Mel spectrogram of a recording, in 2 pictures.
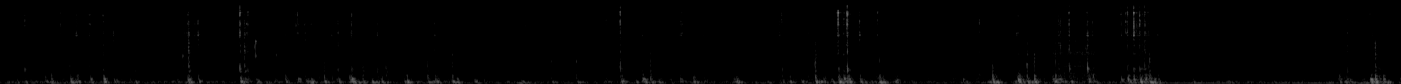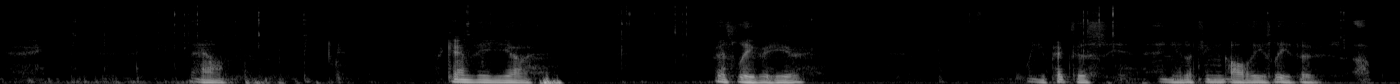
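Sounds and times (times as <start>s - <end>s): lock picks clicking in padlock: 0.5s - 3.8s, 7.8s - 9.0s, 9.7s - 11.7s.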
